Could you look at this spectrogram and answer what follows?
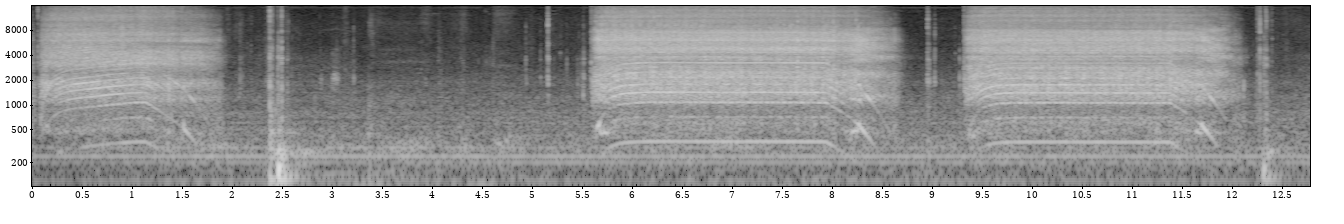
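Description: Power screwdriver with a Phillips bit whirs in three bursts of about two to three seconds each, separated by pauses and a few clicks, while screws are removed from the front exterior door handle of a 2008-2016 Chrysler Town & Country.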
